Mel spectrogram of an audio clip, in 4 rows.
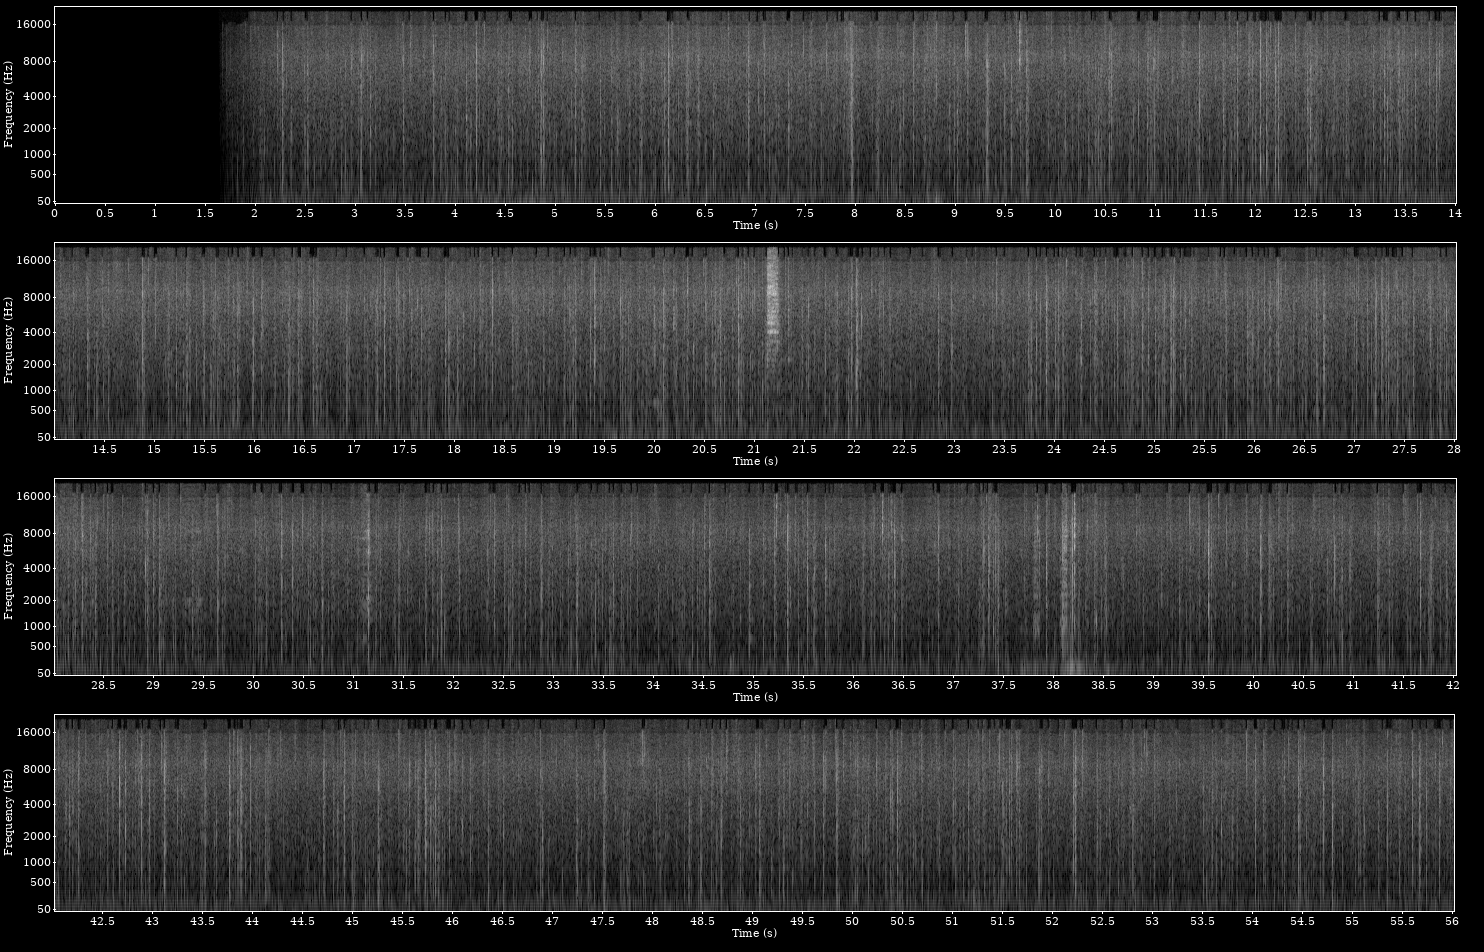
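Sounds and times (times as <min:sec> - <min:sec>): heavy rain on a tarp: 0:01.7 - 0:20.5, 0:21.8 - 0:56.0.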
